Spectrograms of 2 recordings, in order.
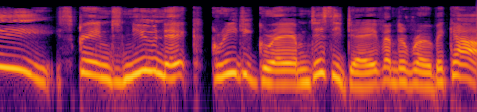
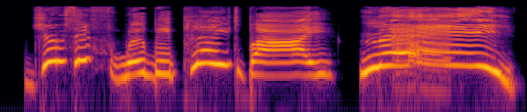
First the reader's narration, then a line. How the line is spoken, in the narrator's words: screamed Henry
